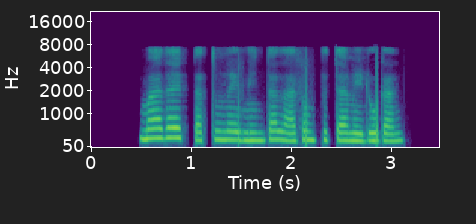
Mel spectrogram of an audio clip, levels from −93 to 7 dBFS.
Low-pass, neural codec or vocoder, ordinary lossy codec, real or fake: 7.2 kHz; codec, 24 kHz, 0.9 kbps, WavTokenizer, large speech release; AAC, 32 kbps; fake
